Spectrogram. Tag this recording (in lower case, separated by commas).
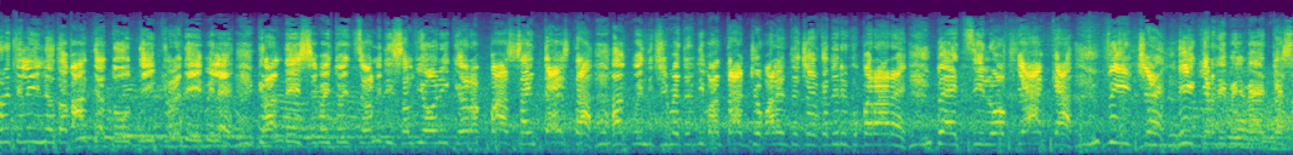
speech, outside, urban or man-made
